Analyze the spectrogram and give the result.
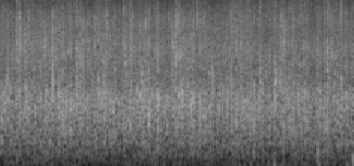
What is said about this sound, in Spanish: Si Dios te habló, da un aplauso al Señor, que Él se lo merece. Amén.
